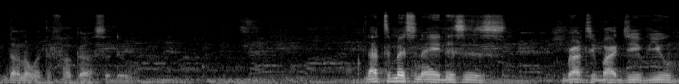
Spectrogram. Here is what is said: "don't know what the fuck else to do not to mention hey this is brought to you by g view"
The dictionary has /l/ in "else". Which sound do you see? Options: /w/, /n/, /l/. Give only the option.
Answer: /n/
